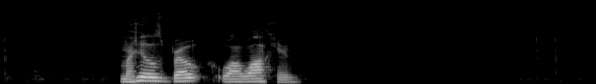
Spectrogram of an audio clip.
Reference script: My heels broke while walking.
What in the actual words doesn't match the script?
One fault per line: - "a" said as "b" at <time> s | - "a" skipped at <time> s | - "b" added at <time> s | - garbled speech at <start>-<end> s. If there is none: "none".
none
